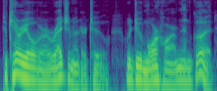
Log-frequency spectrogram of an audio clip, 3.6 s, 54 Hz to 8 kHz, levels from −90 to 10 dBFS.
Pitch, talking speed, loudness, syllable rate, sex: 95 Hz, 215 wpm, -16 LUFS, 5.1 syllables/s, male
